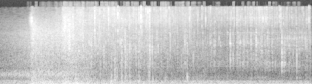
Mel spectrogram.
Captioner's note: loud rumbling and cracking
